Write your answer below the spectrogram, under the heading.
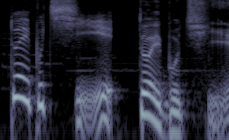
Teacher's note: Fourth, neutral, and third.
